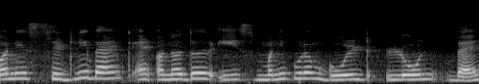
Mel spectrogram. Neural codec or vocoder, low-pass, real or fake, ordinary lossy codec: none; 7.2 kHz; real; none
